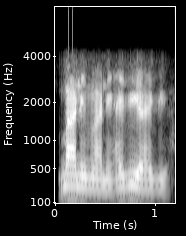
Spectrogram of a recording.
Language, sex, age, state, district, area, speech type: Manipuri, male, 45-60, Manipur, Churachandpur, rural, conversation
